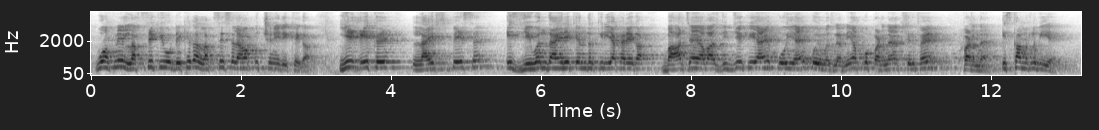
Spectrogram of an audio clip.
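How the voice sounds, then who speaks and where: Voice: medium pitch, fairly bright tone. A teacher giving a classroom lecture, repeating key terms and asking the class questions. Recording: echoey room.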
